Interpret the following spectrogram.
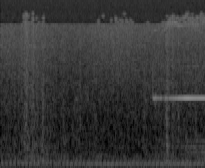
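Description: Near silence: room tone, with a faint high sustained note coming in about one and a half seconds in as the music begins.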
